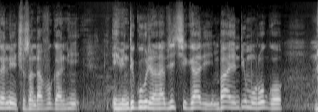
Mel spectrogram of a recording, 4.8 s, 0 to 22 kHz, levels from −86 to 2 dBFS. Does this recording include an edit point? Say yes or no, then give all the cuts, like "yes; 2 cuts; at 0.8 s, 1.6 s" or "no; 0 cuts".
no; 0 cuts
